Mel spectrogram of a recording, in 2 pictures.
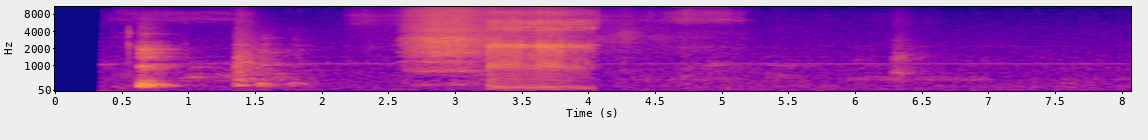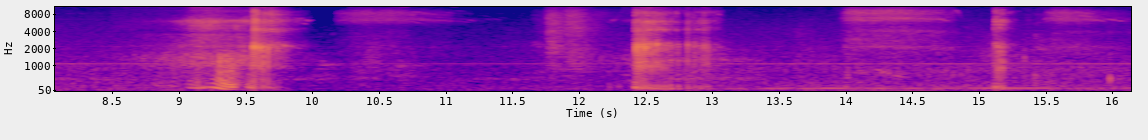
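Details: Snoring during a cold in a male: irregular noisy breathing with hissy, rattling bursts separated by quiet pauses.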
